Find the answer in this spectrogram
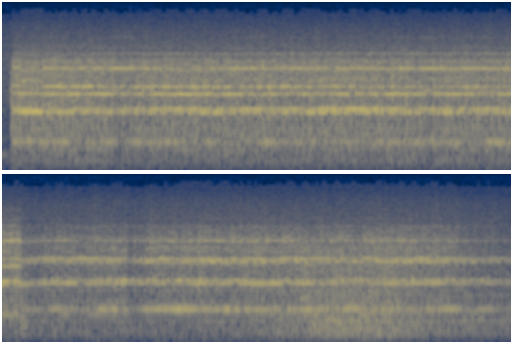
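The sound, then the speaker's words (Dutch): A warship's alarm bells ring loudly and without pause as the position of enemy tanks is plotted on the map, a shrill, steady metallic clangour that briefly dips midway, then carries on with a low rumble beneath it. No one speaks. “Terwijl de positie van de tanks op de kaart wordt uitgezet, rinkelen de alarmschellen.”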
